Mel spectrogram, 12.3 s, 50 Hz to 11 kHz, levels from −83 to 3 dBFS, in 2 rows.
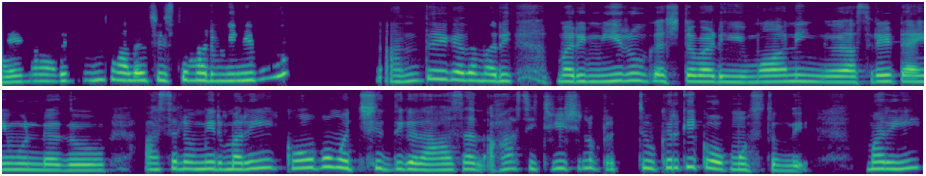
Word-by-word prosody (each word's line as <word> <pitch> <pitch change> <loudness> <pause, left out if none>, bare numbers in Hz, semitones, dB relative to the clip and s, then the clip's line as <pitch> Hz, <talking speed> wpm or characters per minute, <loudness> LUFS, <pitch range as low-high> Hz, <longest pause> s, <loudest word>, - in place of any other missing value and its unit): ఆయనాలోచించాలోచిస్తే 275 +5 0
మరి 275 -1 +4
మీరు? 285 +6 0 0.8
అంతే 270 +8 -3
గదా 285 -1 +5
మరి! 255 0 +2 0.4
మరి 240 0 +4
మీరు 260 +2 +1
కష్టబడి 230 -2 +2 0.2
మార్నింగు 230 -1 +1
అసలే 235 +3 +2
టైముండదు. 225 -3 +1 0.5
అసలు 260 +2 -1
మీరు 260 -2 +1
మరీ 260 +4 +2 0.2
కోపమొచ్చుద్ది 295 -4 +2
గదాసల, 230 +1 +1 0.2
ఆ - - -2
సిట్యుయేషన్‌లో 280 +3 -5
ప్రత్తొకరికి 300 +6 -2
కోపమొస్తుంది. 225 -6 0 0.5
మరీ 260 0 +2
255 Hz, 105 wpm, -23 LUFS, 230-280 Hz, 0.8 s, గదా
